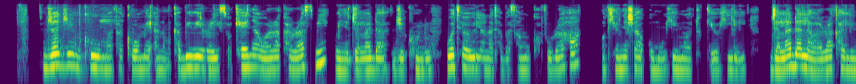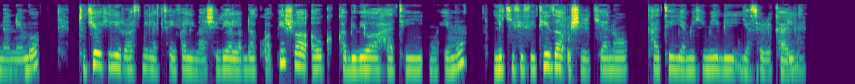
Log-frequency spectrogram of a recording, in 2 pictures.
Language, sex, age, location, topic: Swahili, female, 18-24, Nakuru, government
